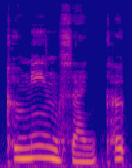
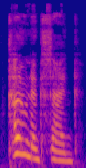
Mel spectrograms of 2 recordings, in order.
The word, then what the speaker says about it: Koenigsegg: Koenigsegg. Koenigsegg. Koenigsegg. Koenigsegg. I've learned how to say it now. Koenigsegg.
